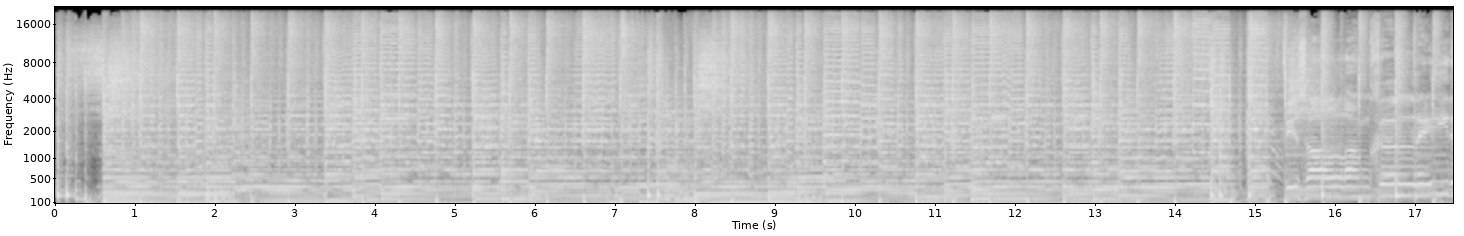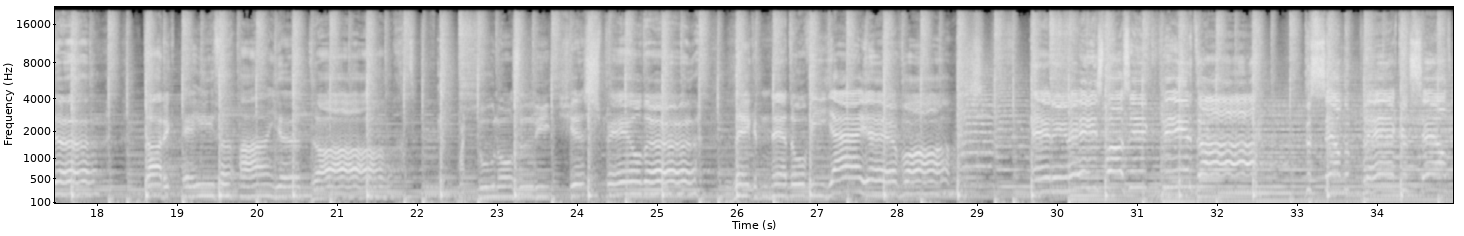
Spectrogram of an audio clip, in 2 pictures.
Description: Акустические струны и тёплый вокал
Жанр: Фолк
